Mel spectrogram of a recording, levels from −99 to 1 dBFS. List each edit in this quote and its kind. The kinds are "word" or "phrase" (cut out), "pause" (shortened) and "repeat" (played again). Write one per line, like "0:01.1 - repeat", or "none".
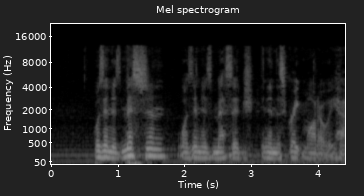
0:03.1 - pause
